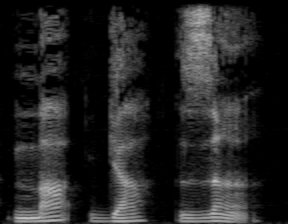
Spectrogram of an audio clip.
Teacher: Then you get the sound Z, alright? And then the ending here is IN, so it's nasal, it goes in your nose, and it's un.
